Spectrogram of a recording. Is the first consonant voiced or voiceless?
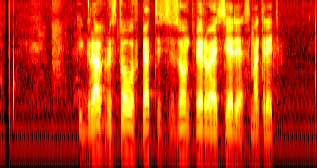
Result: voiced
